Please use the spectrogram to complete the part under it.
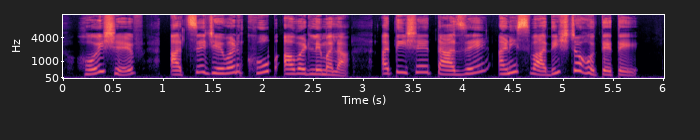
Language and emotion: Marathi, happy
